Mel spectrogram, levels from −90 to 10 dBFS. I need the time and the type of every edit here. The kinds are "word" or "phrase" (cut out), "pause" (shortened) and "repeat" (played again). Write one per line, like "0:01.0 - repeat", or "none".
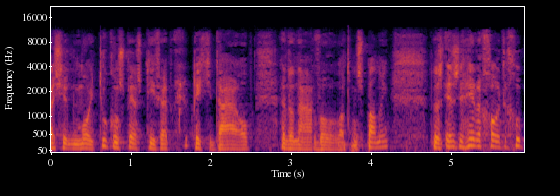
0:03.3 - word
0:04.9 - word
